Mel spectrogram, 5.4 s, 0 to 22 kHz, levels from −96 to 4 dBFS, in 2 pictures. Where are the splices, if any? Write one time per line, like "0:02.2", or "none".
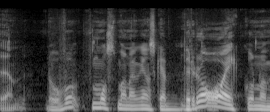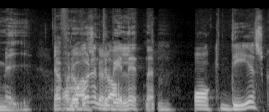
0:04.2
